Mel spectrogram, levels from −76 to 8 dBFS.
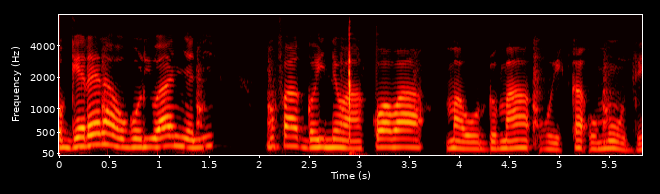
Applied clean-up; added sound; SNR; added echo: classical method spectral subtraction.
